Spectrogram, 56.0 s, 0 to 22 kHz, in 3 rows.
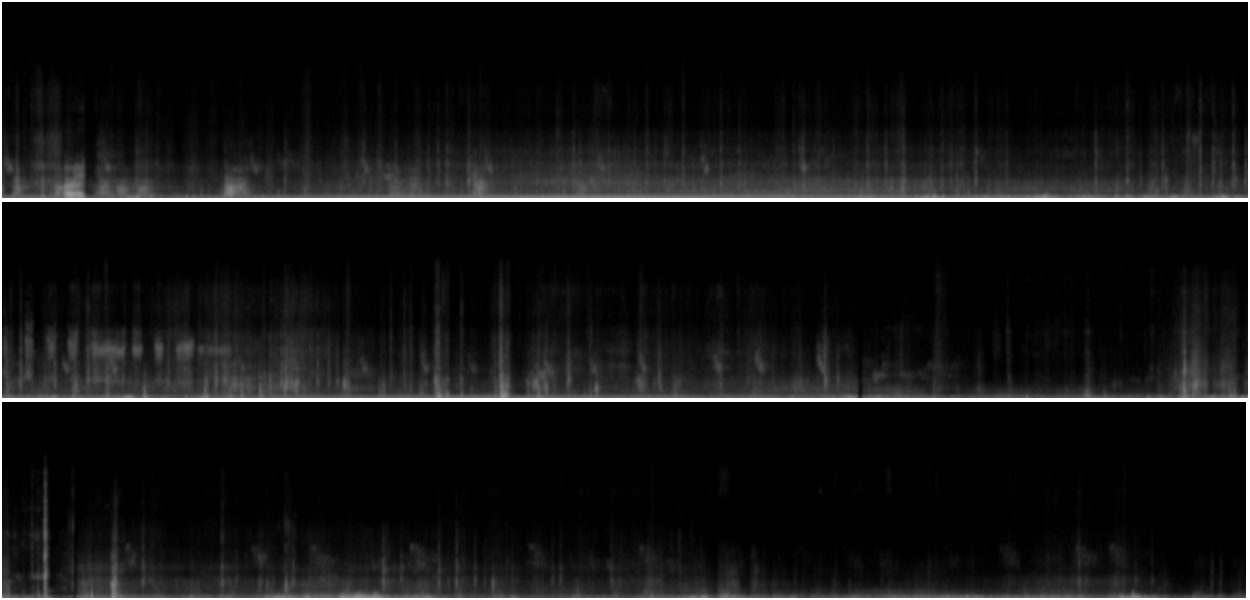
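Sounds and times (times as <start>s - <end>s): footsteps: 0.0s - 37.7s
steady low rumble: 0.0s - 56.0s.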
